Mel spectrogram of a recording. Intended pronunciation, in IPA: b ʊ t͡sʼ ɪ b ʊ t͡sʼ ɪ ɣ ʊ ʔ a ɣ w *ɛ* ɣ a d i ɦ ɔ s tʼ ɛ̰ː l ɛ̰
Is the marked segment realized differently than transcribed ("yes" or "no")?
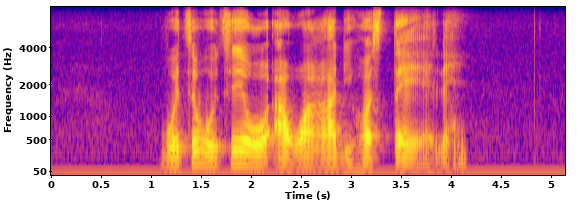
yes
